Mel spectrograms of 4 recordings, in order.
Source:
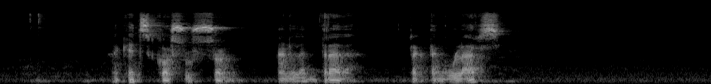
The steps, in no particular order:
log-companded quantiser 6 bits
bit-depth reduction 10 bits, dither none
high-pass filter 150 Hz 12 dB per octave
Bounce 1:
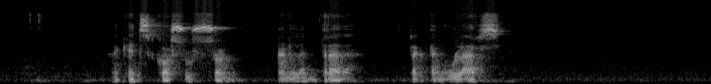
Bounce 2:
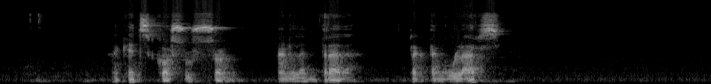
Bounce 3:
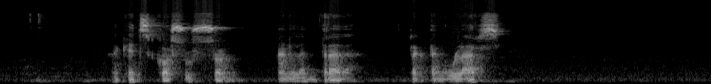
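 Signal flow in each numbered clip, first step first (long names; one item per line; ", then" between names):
bit-depth reduction, then log-companded quantiser, then high-pass filter
high-pass filter, then bit-depth reduction, then log-companded quantiser
bit-depth reduction, then high-pass filter, then log-companded quantiser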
